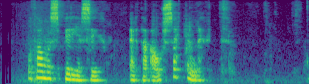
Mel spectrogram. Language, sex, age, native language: Icelandic, female, 40-49, Icelandic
